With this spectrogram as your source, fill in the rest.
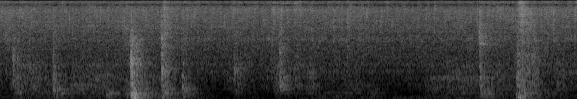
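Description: Whitetail deer liver and heart frying in a pan, a soft steady sizzle with a couple of sharper clanks of utensil against the pan, fairly quiet and without speech.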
